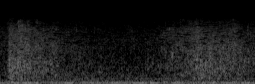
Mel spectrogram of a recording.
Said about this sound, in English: Okay, that's the ocean.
